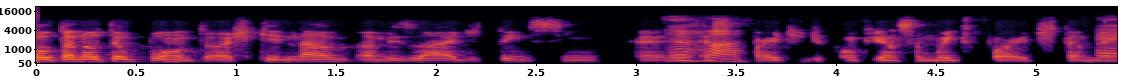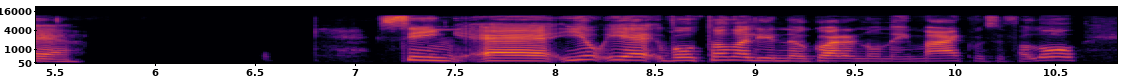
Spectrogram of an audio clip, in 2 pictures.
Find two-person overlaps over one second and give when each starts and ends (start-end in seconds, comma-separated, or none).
none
